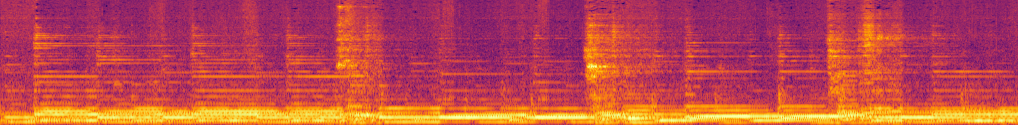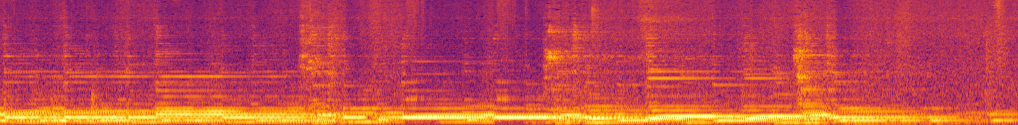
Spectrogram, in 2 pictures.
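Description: Steel-string acoustic guitar played solo: picked chords with the notes left ringing, changing every second or two, and a chord struck harder every few seconds. The playing eases off near the end.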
